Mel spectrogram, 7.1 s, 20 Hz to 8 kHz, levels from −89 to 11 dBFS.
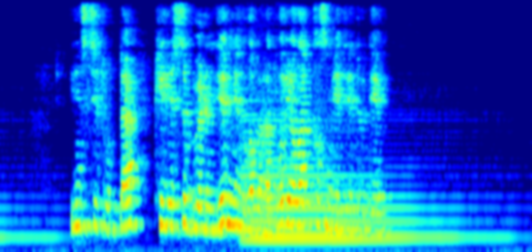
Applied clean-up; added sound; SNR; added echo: none; Bowed string instrument; 8 dB; reverberation time 0.3 s.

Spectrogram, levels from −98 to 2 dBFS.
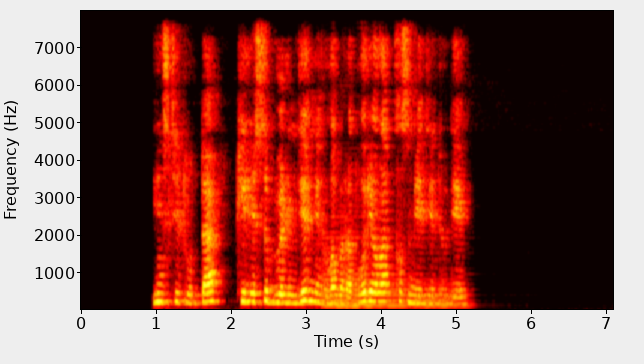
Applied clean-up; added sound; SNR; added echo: neural mask model DeepFilterNet 3.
